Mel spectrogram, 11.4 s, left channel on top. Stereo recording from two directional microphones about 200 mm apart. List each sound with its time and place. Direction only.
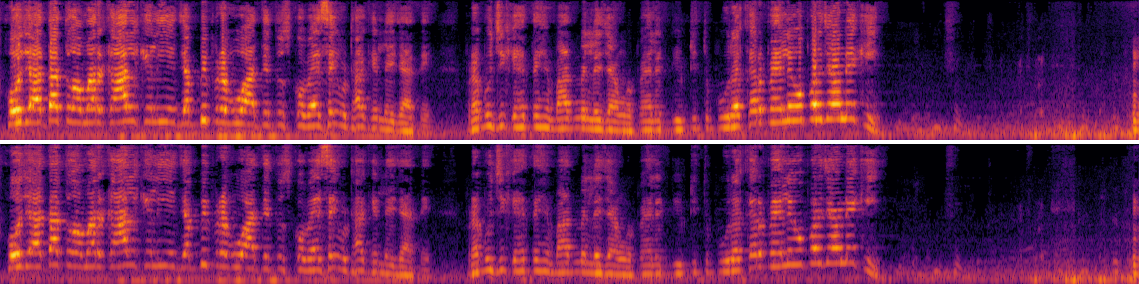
0.1 s a man's voice: 40° left (ahead or behind)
